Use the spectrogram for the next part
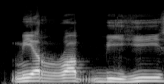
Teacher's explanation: Tapi dibaca mir. Melebur masuk ke huruf ro. Kemudian dia dibaca pendek karena dia tidak didengungkan. Jadi baca pendek saja.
